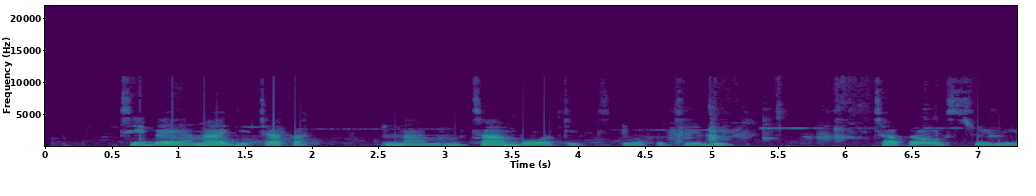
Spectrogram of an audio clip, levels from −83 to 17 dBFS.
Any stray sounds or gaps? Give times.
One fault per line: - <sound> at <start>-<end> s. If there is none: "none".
none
